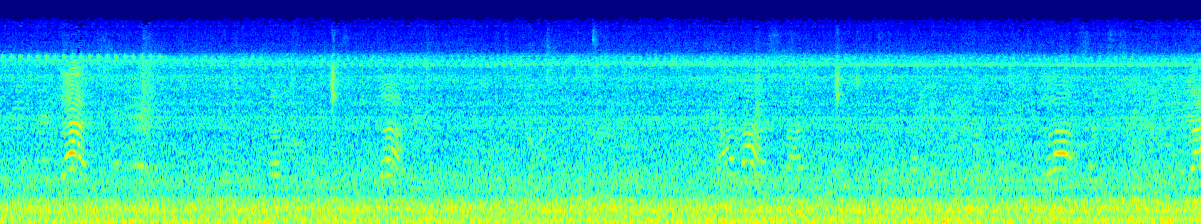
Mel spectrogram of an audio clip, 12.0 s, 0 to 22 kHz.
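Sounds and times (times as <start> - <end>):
electric train humming: 0.0 - 12.0.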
